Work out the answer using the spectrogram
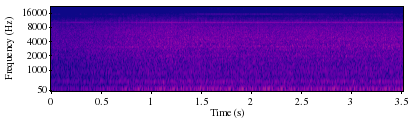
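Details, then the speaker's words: Nissan Primera P12 after filling exhaust holes with repair putty, engine idling to dry it, microphone by the exhaust: steady, even low burble, no puffing or hissing, previously blowy; exhaust now sealed and normal. "doesn't sound too bad it sounds pretty normal at idle now"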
